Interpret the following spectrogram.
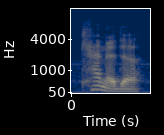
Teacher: there is a slight stress upon the first syllable but not enough to make it a long vowel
